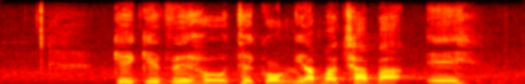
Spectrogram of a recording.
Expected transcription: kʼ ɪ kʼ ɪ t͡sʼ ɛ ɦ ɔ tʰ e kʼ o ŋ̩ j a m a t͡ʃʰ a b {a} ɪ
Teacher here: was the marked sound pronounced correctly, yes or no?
yes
